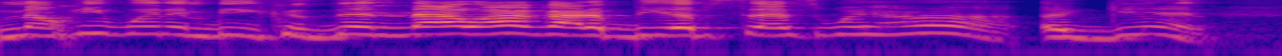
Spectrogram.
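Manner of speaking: put-on indignant, upset tone. Reacting to a clip, imitating how a woman in it got upset: imitating someone upset. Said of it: "Notice how she got upset. Like".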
